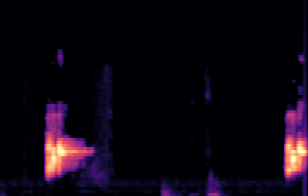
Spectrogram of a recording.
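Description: A Western Tanager gives two short, hoarse, burry phrases, spaced about two seconds apart, with a couple of faint low thumps between them.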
